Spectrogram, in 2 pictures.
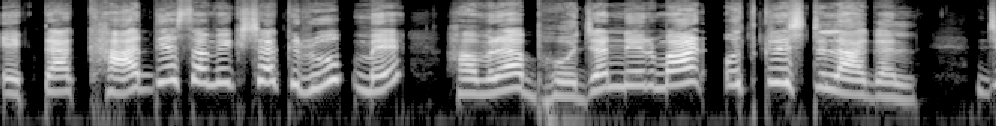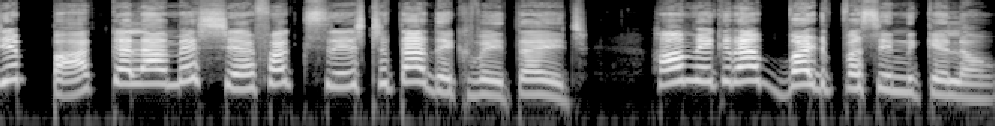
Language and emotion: Maithili, happy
